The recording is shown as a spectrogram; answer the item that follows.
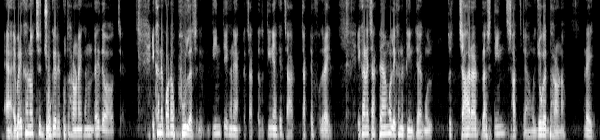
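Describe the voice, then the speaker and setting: A man, walking through a textbook page in a lesson, ending nearly every point with a quick tag question and counting items aloud. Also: mid-range voice. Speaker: teacher.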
